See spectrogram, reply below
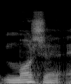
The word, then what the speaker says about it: Morze: Und ich bin Morze, M-O-R-Z-E geschrieben. – Wie? – M-O-R-Z-E geschrieben und ausgesprochen Morze.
